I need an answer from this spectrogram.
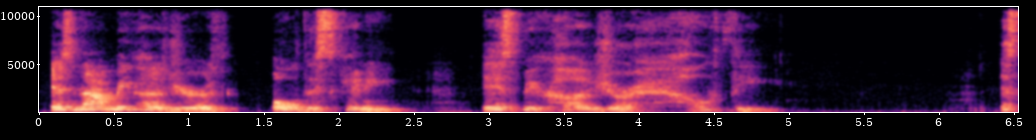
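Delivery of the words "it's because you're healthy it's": soft unvoiced whisper, leaning in. Real, not acted. Whispering to viewers that health matters, not skinniness. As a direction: whisper it like a secret truth.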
